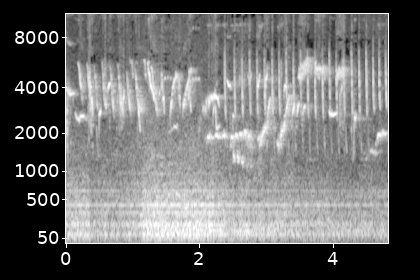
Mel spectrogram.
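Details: Canary in a three-in-one training recording sings quick chirpy phrases and downward-sliding whistles, then a sharp staccato trill of repeated notes, over a noticeable low rumbling background.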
